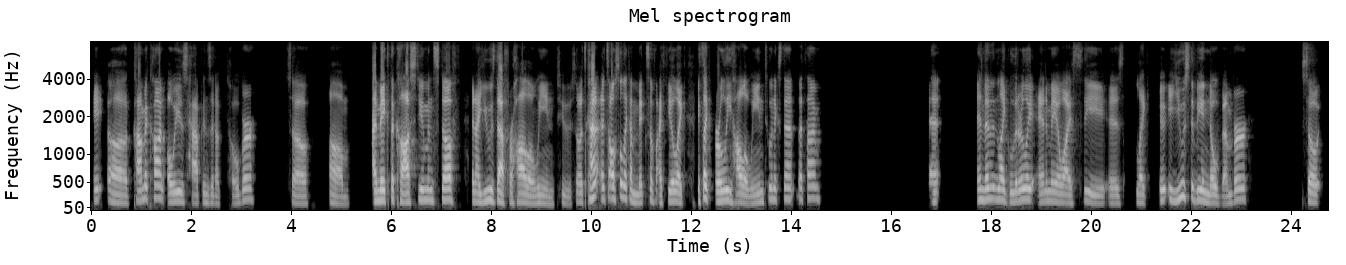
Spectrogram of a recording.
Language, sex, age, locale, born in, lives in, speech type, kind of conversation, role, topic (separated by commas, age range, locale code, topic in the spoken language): English, male, 25-29, en-US, United States, United States, conversation, podcast, guest, Why do shared traditions play such an important role in connecting people?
